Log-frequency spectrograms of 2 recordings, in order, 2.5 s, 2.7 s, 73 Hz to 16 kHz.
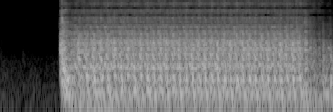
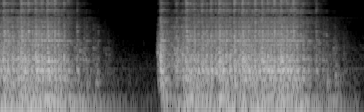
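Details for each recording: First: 1994 Kawasaki 550SX stand-up jet ski, reed two-stroke, non-runner: steady, even cranking chuff with no hesitation; compression later measured about 180 psi on both cylinders, and spark present. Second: 1994 Kawasaki 550SX stand-up jet ski, said to be freshly rebuilt, on premix with oil in the cylinders: catches and runs in ragged, stumbling bursts, dying, smoking heavily; owner suspects a popped water box leaking water.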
